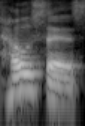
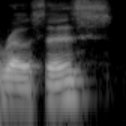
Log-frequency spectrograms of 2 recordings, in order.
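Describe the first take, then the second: First: The name begins with a breathy H sound. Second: The name begins with an R sound. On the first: The speaker calls it right. "it's Hosas" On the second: The speaker calls it wrong. "not Rosas"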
